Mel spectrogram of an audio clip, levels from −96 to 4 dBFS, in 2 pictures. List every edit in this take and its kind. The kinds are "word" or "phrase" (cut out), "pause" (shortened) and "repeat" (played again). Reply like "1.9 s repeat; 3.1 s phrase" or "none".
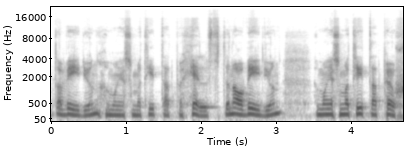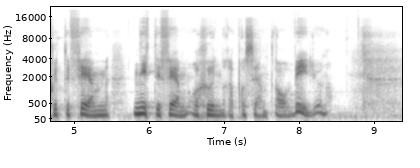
none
